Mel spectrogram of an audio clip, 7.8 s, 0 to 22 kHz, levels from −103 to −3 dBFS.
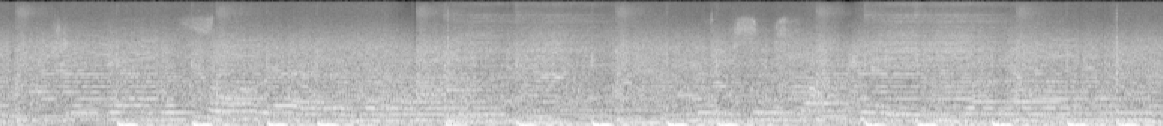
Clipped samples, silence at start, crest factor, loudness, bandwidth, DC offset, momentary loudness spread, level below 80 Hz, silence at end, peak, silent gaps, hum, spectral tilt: under 0.1%; 0 s; 10 dB; -11 LUFS; over 20 kHz; under 0.1%; 2 LU; -14 dBFS; 0 s; 0 dBFS; none; none; -3.5 dB/octave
